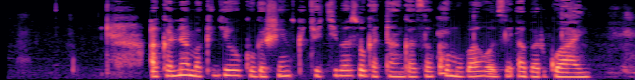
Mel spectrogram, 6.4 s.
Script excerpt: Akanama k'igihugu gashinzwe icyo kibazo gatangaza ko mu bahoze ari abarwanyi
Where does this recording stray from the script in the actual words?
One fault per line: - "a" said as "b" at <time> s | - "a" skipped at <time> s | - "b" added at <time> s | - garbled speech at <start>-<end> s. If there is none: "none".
- "ari" skipped at 5.1 s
